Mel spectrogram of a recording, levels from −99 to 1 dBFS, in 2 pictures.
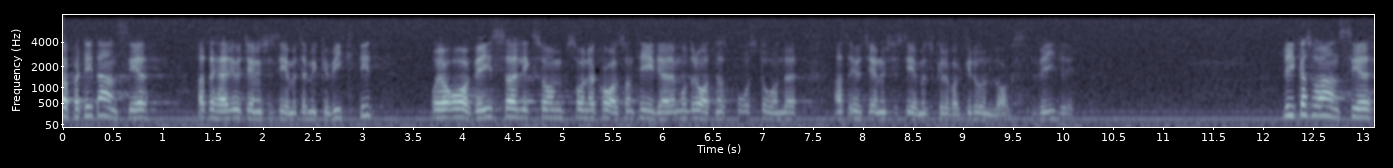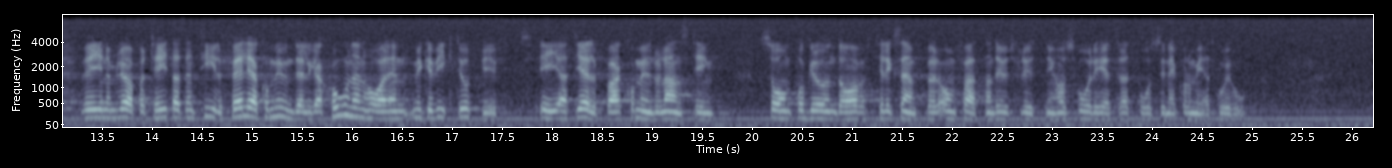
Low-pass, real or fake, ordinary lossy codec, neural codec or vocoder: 7.2 kHz; real; none; none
